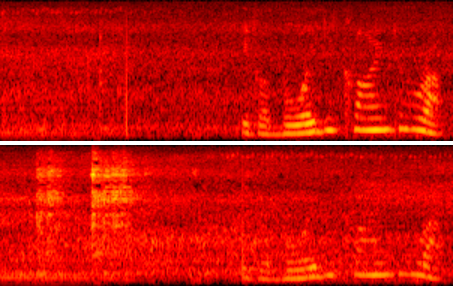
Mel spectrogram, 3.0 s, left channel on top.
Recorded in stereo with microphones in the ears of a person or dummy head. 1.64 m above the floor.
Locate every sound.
1.6 s a woman speaking: 40° left (ahead or behind), 0.7 m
